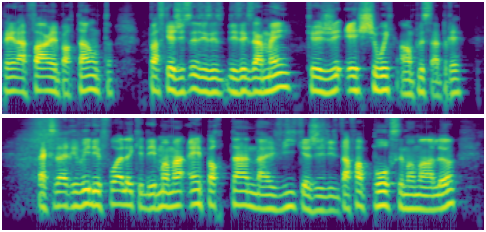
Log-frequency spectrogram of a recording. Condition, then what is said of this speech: Stuttering. Genre, je me voyais comme le boulet de Trois-Bières, puis le monde qu'on comprend pas.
